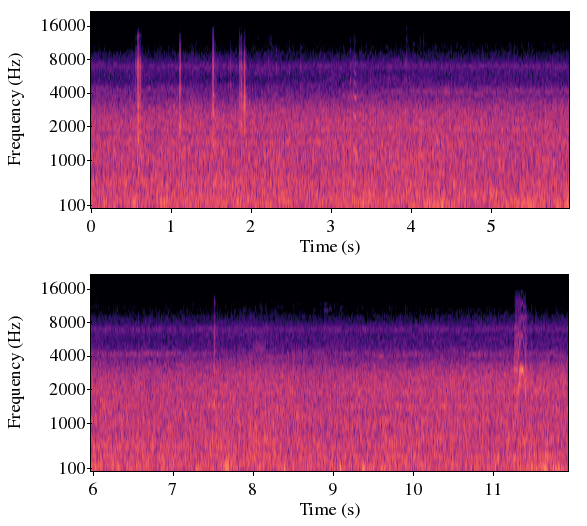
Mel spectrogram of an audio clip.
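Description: Steady broadband rumble like passing traffic, with a few sharp clicks and no clear animal calls.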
